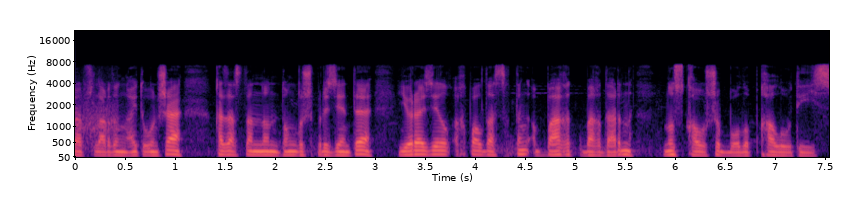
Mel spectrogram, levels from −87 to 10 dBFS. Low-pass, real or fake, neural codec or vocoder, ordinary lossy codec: 7.2 kHz; real; none; none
